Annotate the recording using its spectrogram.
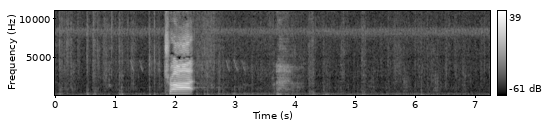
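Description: A horse's hooves thud softly on sand.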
